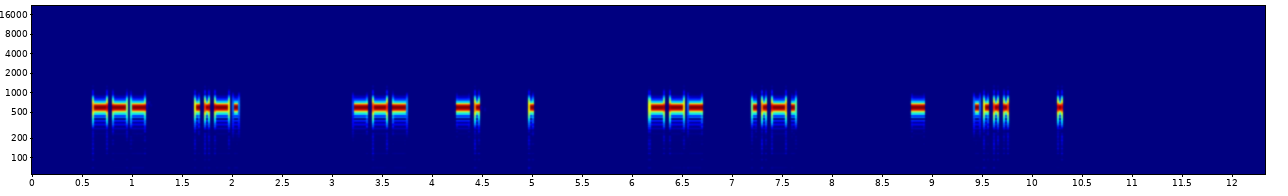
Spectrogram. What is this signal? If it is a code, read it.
Morse code, heard as a keyed tone, about 25 wpm, spaced as for 13 wpm, 600 Hz. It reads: OF ONE OF THE
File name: WD302 13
